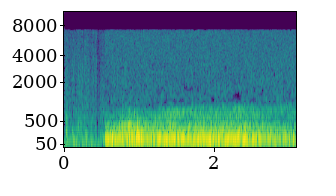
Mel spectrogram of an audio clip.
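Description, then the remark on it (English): A thunderstorm building in violence, with heavy rolling thunder and occasional lightning: after a brief hush, a deep, loud rumble breaks in and keeps rolling steadily, powerful, with no voices. “As the storm builds in violence, Buzz and Abby stand in the darkened office shack, looking out the window toward Baccarati's small, sleek atmosphere ship.”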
